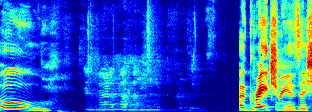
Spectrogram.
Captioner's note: laughter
